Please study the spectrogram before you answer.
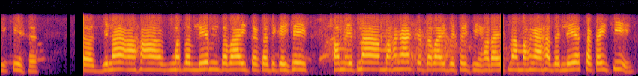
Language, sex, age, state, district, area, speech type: Maithili, female, 30-45, Bihar, Muzaffarpur, rural, conversation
